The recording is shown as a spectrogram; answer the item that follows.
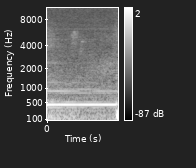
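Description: A bass guitar harmonic sounding an A note, played in a major pentatonic line, rings as a single steady sustained tone on its own, with a soft pluck near the end.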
